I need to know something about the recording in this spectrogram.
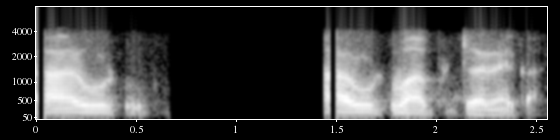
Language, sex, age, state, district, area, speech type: Malayalam, male, 60+, Kerala, Pathanamthitta, rural, conversation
